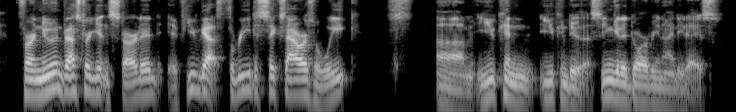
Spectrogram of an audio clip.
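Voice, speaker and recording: A man talks at a very fast pace with lively intonation and vocal fry. The background is quiet. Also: medium pitch for a man. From Oklahoma, small town. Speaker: real estate investor and coach. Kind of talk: interview.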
